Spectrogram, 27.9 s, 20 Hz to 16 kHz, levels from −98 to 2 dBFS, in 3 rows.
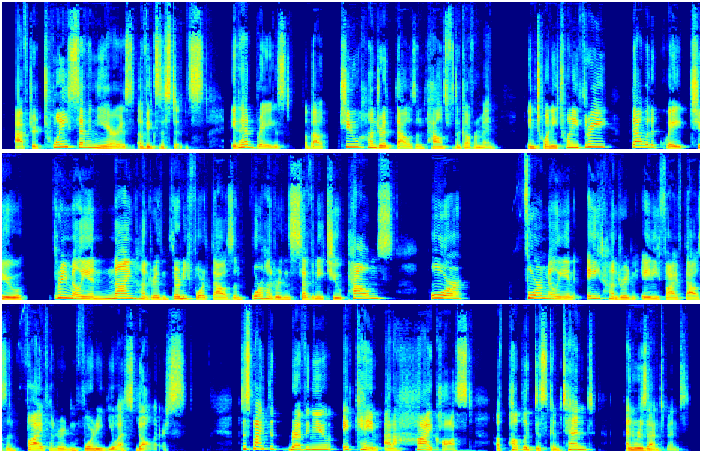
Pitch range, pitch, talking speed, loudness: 170-240 Hz, 195 Hz, 85 wpm, -24 LUFS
